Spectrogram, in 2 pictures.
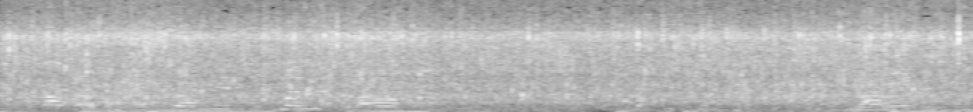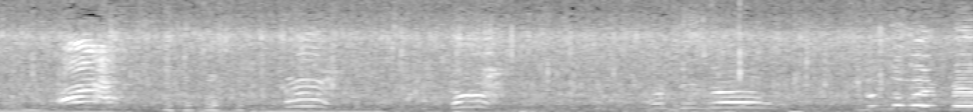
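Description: Shallow water flows and burbles over rocks.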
